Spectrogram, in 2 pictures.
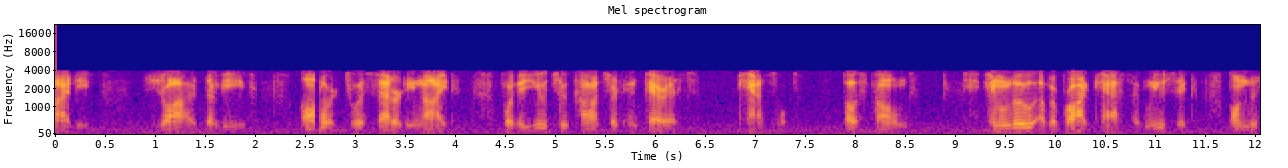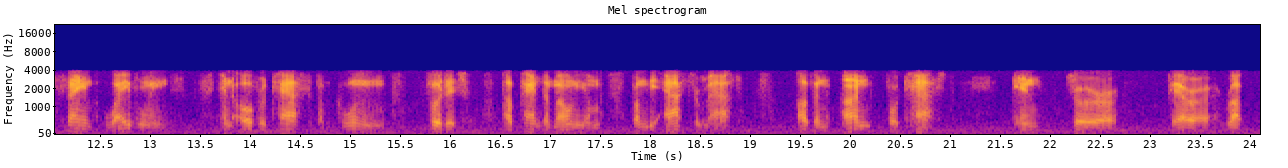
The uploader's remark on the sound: Poets from Canada, Birmingham, Alabama (and environs) and Smiths Grove Kentucky who called in to poetry Super Highway Live to read their poems.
